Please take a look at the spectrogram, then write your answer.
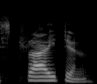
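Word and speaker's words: streiten: যেমন এখানে স্ট্রাইটেন মানে ঝগড়া করা। ঠিক আছে? দেখেন এস এর পরে টে আছে। টে যেহেতু হচ্ছে আমার কোনো ভাওয়েল না, এজন্য এর উচ্চারণটা নরমালি হইছে।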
